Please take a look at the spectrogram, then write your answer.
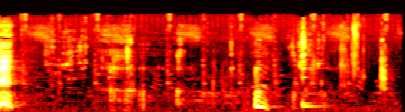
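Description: A woman's changa being sipped: a few short, irregular slurps and gulps, with a throaty, low swallowing sound and faint wet clicks between them, fairly quiet overall.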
